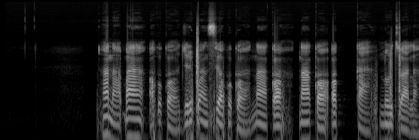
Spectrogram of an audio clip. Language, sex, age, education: Igbo, male, 30-45, tertiary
